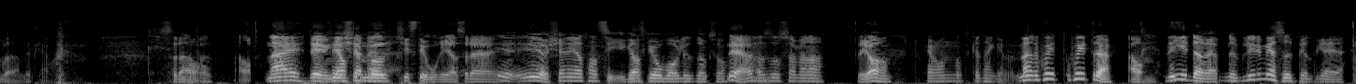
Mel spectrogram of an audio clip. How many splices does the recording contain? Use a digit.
2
